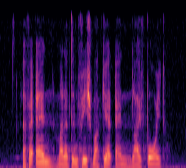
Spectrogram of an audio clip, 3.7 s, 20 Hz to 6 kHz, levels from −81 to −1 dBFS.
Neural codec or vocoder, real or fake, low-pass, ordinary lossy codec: none; real; 5.4 kHz; none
